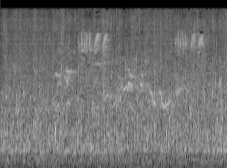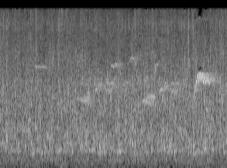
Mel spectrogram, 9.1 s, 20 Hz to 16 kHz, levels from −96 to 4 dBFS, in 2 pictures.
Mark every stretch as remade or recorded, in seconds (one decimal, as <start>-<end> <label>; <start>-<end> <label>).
0.0-1.4 remade; 1.4-2.9 recorded; 2.9-3.6 remade; 3.6-9.1 recorded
